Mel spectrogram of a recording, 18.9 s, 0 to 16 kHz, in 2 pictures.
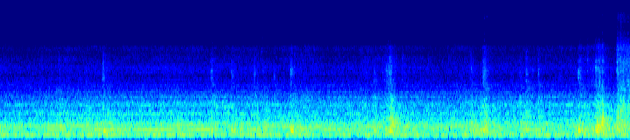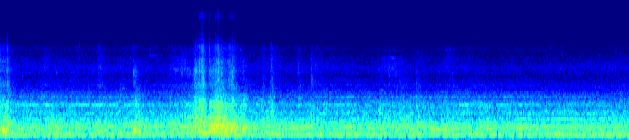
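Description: Hyundai 110 excavator's diesel engine running steadily under load as the bucket pushes into a large tree. Two bursts of crackling come about nine and thirteen seconds in as the tree's wood and branches give way.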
